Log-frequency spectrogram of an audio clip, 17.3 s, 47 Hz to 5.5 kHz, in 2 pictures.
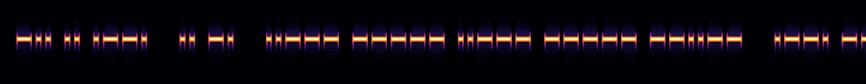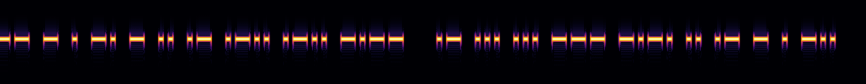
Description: Morse code, heard as a keyed tone, about 25 wpm, 600 Hz. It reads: DIP IN 2020, POTENTIALLY ASSOCIATED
